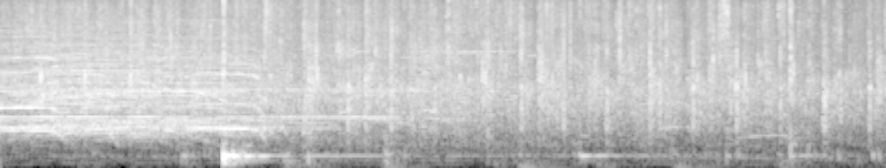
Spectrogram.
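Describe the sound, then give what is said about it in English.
Audience applause as Bill Lepp and Kimmy Whitecamp are welcomed on stage, a dense patter of many hands clapping at steady loudness, with a brief louder thump near the start and faint crowd murmur underneath. “Will you please welcome Bill Lepp and Kimmy Whitecamp? Clap is great.”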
